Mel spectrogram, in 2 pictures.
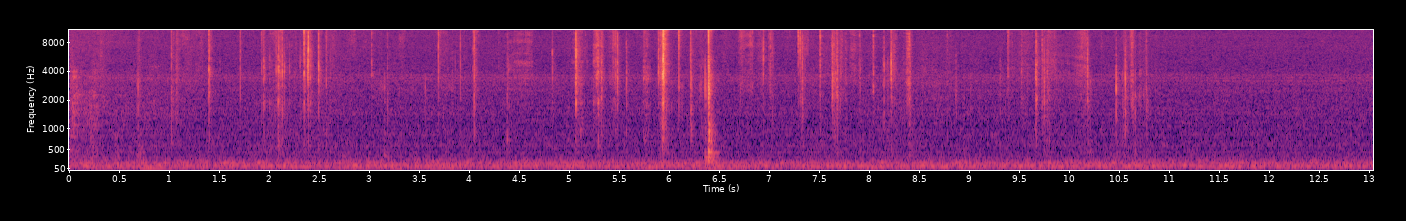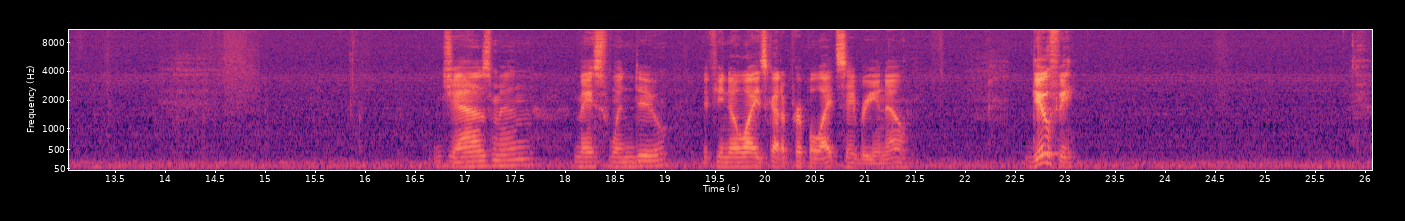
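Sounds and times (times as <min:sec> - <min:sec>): trading cards flipping: 0:00.9 - 0:08.5.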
